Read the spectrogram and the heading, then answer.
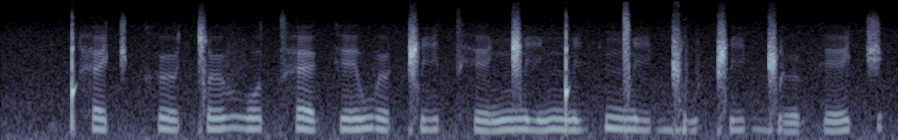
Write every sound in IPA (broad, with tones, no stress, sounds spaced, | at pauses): ǃʰ ɛ˧˩˧ t͡ʃ kʰ ø˧˩˧ ǀ ø˨˥ v o˨˥ tʰ ɛ˧˩˧ k e˨˥ w ø˧˩˧ ǁ i˨˥ tʰ e˧˩˧ ŋ͡ǁ i˧˩˧ ŋ͡ǃ i˨˥ k ŋ͡ǀ i˧˩˧ ɡ͡ǁ u˨˥ ǁ i˨˥ ɡ͡ǁ ø˧˩˧ k e˨˥ t͡ʃ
